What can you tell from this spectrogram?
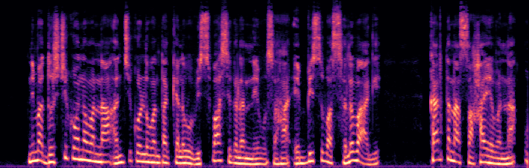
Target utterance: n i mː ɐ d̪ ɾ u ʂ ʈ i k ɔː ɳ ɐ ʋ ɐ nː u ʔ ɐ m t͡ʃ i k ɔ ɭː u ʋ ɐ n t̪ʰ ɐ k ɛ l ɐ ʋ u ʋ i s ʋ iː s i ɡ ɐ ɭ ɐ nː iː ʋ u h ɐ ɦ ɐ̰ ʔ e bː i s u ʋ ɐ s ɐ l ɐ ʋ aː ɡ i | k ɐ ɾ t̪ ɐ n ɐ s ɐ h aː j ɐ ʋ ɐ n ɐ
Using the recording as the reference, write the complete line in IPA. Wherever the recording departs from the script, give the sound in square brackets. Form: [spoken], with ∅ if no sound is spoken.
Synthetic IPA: n i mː ɐ d̪ ɾ u ʂ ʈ i k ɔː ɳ ɐ ʋ ɐ nː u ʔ ɐ [ɲ] t͡ʃ i k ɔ ɭː u ʋ ɐ n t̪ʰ ɐ k ɛ l ɐ ʋ u ʋ i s ʋ [aː] s i ɡ ɐ ɭ ɐ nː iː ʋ u [s] ɐ ɦ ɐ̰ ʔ e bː i s u ʋ ɐ s ɐ l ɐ ʋ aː ɡ i | k ɐ ɾ t̪ ɐ n ɐ s ɐ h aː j ɐ ʋ ɐ [nː] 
